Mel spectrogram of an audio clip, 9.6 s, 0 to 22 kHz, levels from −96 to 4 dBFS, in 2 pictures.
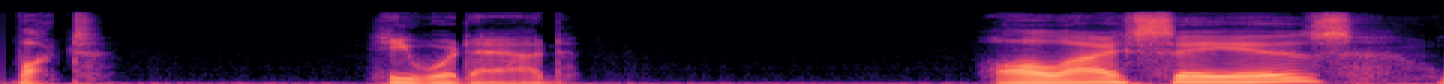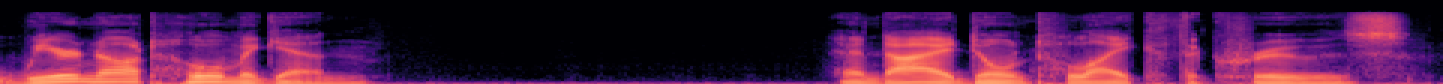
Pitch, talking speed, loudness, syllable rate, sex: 100 Hz, 110 wpm, -19 LUFS, 3.8 syllables/s, male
